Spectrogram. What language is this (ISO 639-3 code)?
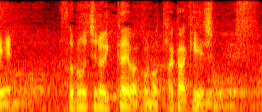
jpn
